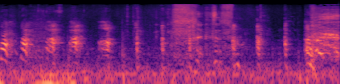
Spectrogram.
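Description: A person breaking into stifled laughter mid-sentence, unable to hold it in: quick, short, pitched giggles, then a loud breathy burst of laughter a little after two seconds.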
